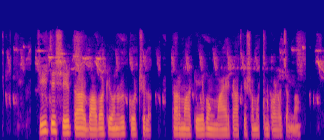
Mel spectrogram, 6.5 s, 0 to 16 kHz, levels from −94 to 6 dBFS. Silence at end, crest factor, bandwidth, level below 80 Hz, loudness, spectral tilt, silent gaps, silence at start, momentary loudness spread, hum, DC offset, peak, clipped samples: 0 s; 20 dB; 8.2 kHz; -64 dBFS; -27 LUFS; -5 dB/octave; 0.63-0.69 s, 3.04-3.10 s, 3.34-3.41 s, 5.20-5.25 s, 6.13-6.18 s; 0.05 s; 16 LU; none; under 0.1%; -8 dBFS; under 0.1%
